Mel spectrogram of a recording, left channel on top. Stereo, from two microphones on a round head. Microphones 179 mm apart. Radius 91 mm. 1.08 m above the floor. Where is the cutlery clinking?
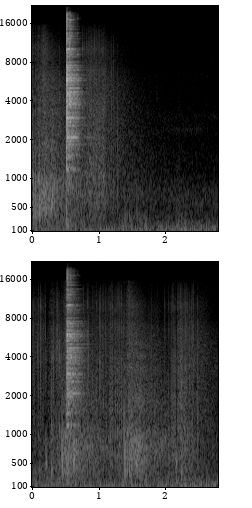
60° left (ahead or behind), 0.5 m.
